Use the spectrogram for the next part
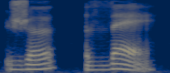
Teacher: when you combine this A-I, you get the sound A, really open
